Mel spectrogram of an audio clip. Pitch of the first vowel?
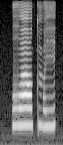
high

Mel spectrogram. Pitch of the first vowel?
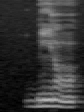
high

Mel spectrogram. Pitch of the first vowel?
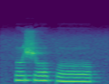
high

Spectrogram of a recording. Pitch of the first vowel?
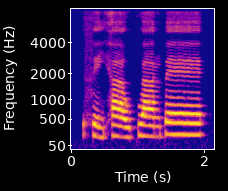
low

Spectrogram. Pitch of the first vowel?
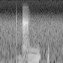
low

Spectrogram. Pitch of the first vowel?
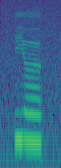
high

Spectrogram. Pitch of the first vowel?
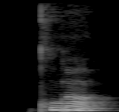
high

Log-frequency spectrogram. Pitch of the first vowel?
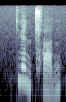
falling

